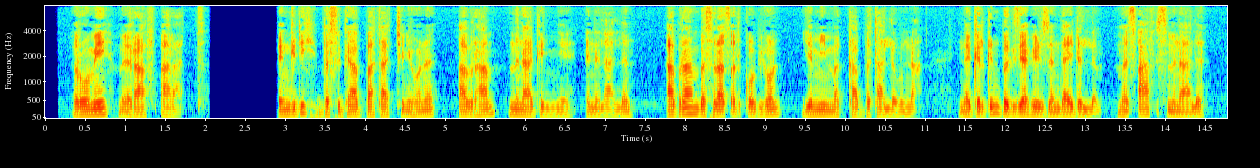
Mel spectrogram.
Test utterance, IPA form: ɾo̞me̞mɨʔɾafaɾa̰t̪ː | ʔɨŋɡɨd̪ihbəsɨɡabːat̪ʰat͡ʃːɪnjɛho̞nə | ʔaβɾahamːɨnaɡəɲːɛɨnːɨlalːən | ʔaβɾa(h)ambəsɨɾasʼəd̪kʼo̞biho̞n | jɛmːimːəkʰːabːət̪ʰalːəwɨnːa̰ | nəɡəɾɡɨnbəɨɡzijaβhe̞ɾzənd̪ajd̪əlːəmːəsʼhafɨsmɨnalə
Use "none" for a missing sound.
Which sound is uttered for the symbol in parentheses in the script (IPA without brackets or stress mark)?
h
